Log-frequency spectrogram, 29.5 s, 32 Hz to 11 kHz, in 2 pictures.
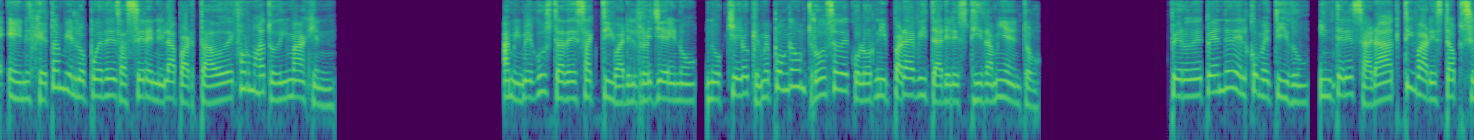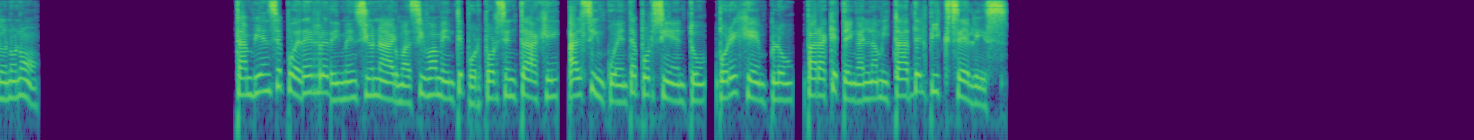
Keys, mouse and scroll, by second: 2.1 click, 6.6 click, 13.3 click, 13.7 click, 14.2 click, 14.5 click, 14.8 click, 15.1 click, 15.4 click, 15.7 click, 16.5 F4, 17.0 click, 20.3 click, 22.9 click, 25.5-25.8 typing, 26.2 click, 29.0-29.4 typing.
